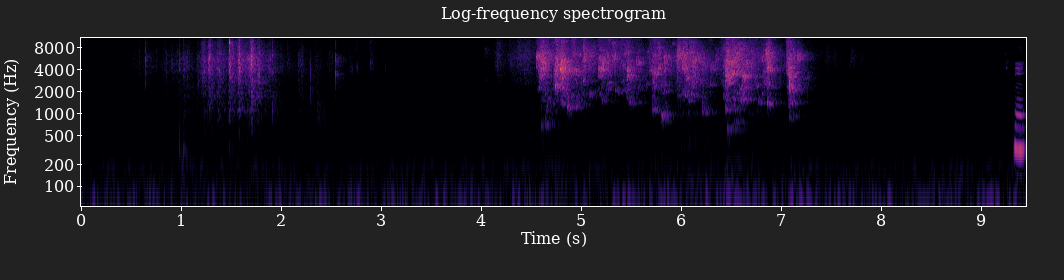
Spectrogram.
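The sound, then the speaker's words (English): Bath water splashes and sloshes in a tub in two bursts, a brief one followed by a longer, louder stretch of churning, ending with a small knock. No one speaks. “What have you done to my water?”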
